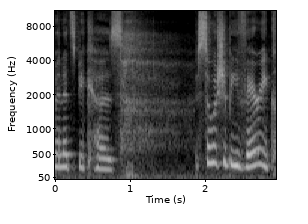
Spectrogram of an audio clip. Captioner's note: sighing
